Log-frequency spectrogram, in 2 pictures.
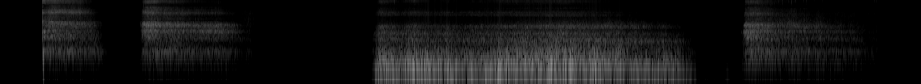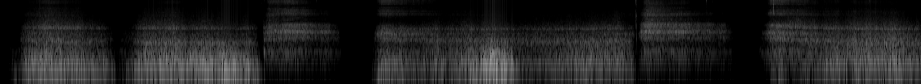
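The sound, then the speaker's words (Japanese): Gentle breaths blown close into the listener's ears, many separate airy puffs and longer soft exhalations with short pauses between them, some brief and others drawn out for several seconds, without talking. “まずは僕ちゃんのお耳ふうふうしていきますね”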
